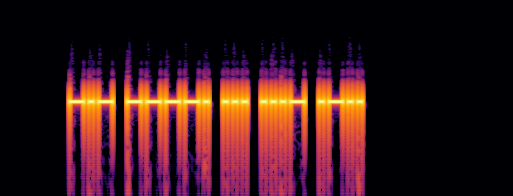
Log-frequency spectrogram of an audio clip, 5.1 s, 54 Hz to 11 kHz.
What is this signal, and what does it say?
Morse code, heard as a keyed tone, about 25 wpm, 700 Hz. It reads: K9SVL
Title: USA Call Signs - 5 Characters - Repeated 3x - 25wpm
